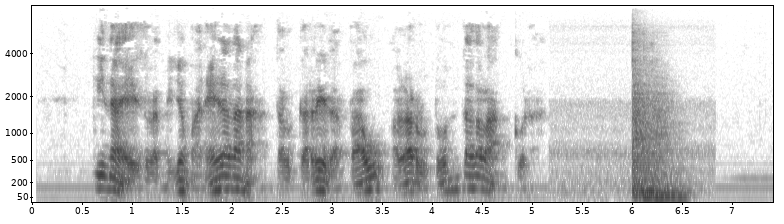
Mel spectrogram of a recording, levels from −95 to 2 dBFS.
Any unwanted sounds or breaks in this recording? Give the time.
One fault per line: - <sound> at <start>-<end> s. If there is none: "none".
- thud at 6.0-6.7 s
